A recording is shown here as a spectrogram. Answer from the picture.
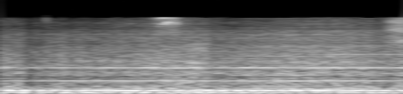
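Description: Steady low drone of an airliner's cabin, the hum of its ventilation and engines, with a faint steady whine above it.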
